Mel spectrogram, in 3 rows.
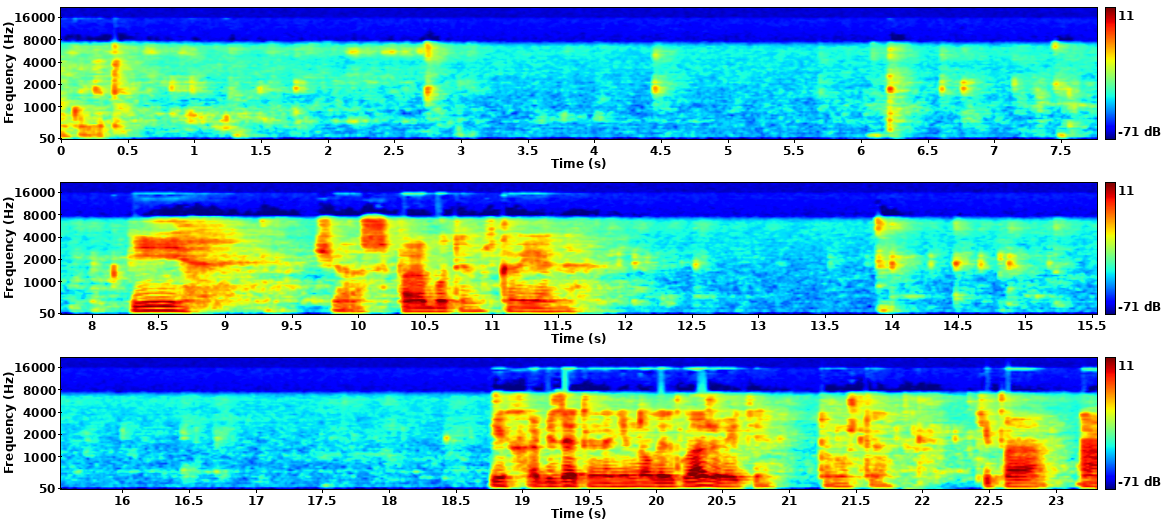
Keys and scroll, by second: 7.4 ctrl+z.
